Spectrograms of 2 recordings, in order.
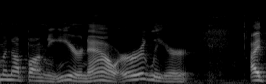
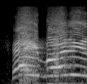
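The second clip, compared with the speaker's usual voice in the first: mock drunk shouting, higher and louder; 18 dB louder than usual. Describing a drunk stranger at the bar, imitating a drunk guy screaming. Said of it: "screaming in your ear".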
